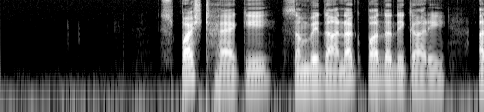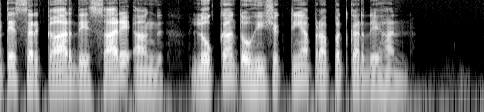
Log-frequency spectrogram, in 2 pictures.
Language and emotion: Punjabi, neutral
